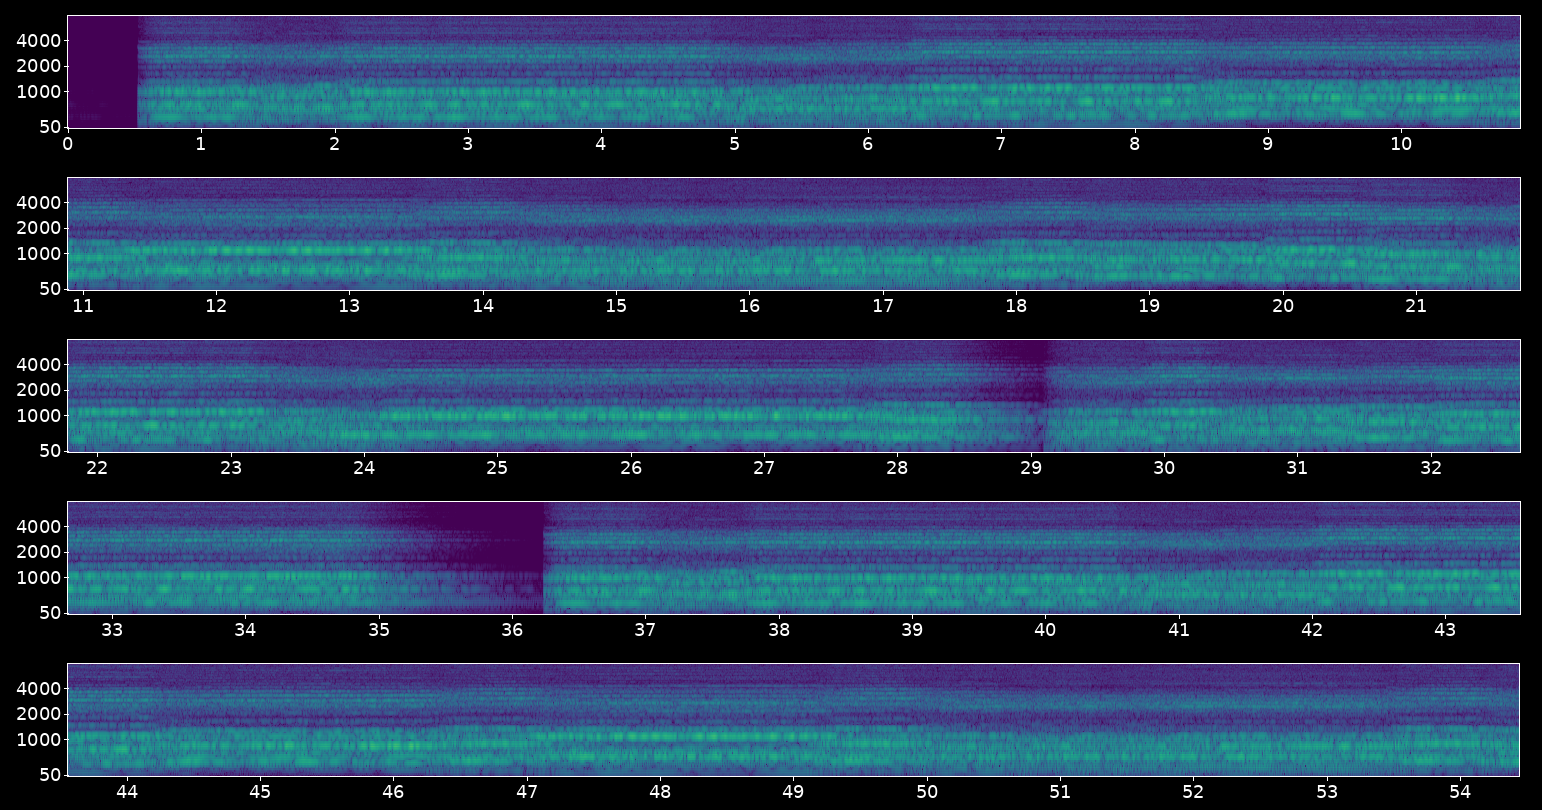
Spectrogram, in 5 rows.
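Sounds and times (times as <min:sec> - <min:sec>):
alto voice chanting: 0:00.5 - 0:54.4.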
